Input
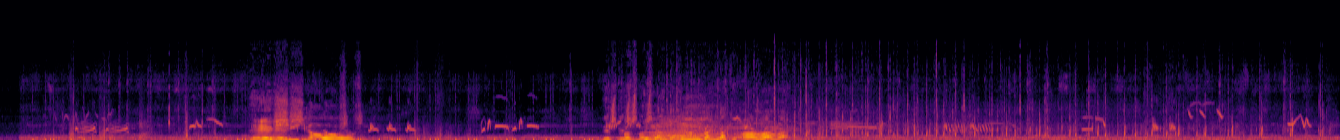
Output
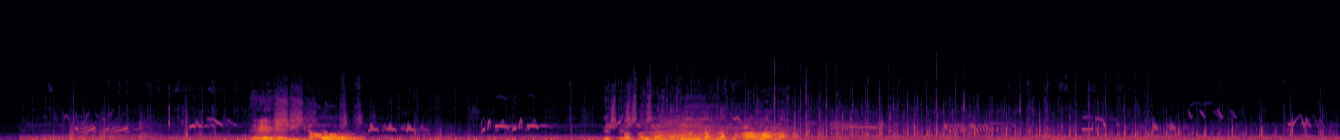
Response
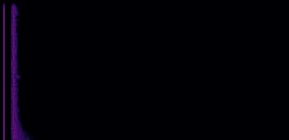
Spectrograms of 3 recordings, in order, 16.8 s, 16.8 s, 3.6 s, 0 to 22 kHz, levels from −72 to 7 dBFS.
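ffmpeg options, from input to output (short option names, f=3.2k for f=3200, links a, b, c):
-filter_complex "[0:a]asetnsamples=n=441:p=0,asendcmd='14.38 lowpass f 1200',lowpass=f=2.5k:p=1[a];[1:a]atrim=start_sample=2205,atrim=end_sample=4410,asetrate=24696,aresample=44100[b];[a][b]afir=irnorm=-1:irlink=0"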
